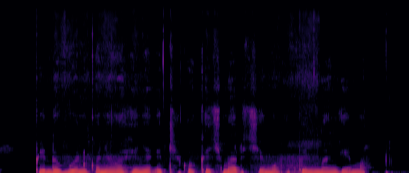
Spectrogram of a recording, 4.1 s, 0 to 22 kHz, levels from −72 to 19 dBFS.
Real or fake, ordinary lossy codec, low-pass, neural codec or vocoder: fake; none; none; vocoder, 44.1 kHz, 128 mel bands every 512 samples, BigVGAN v2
